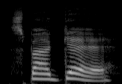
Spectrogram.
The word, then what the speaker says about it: spaghetti: You pronounce the tt with a strange r sound. Thanks, Claudio. Come on. Hush! Sì, va bene. You have to pronounce it like in the word time with a strong emphasis on the t.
